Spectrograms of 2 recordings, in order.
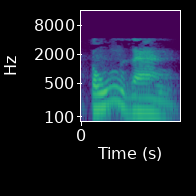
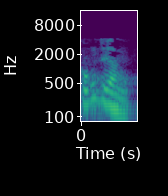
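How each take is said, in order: First: The second word has the 'ang' vowel sound. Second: The second word has the 'uong' vowel sound. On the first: This is the Northern reading of the term. The speaker calls it right. "còn miền Bắc chúng ta là cúng gì?" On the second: This is the Southern reading of the term. The speaker calls it wrong. "Cúng giường là từ miền Nam"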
